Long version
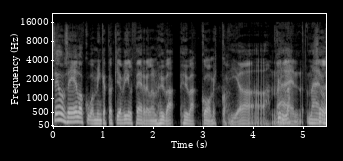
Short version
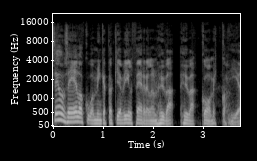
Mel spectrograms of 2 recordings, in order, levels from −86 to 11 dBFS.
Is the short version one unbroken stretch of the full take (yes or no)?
yes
